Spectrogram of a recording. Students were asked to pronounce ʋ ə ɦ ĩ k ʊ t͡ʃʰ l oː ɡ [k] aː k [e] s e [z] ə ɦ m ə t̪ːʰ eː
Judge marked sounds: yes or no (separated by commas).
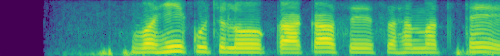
yes, no, no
